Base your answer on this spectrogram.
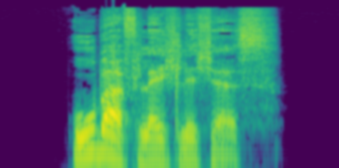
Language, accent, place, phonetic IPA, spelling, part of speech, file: German, Germany, Berlin, [ˈoːbɐˌflɛçlɪçəs], oberflächliches, adjective, De-oberflächliches.ogg
- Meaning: strong/mixed nominative/accusative neuter singular of oberflächlich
